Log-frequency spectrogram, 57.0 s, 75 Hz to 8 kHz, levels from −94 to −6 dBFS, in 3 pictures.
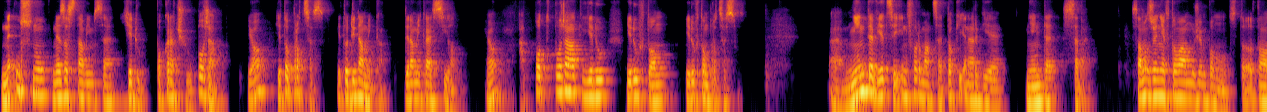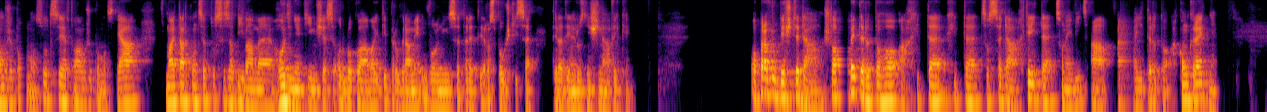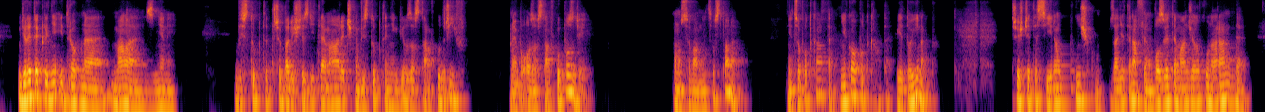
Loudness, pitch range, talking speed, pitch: -25 LUFS, 95-125 Hz, 145 wpm, 110 Hz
